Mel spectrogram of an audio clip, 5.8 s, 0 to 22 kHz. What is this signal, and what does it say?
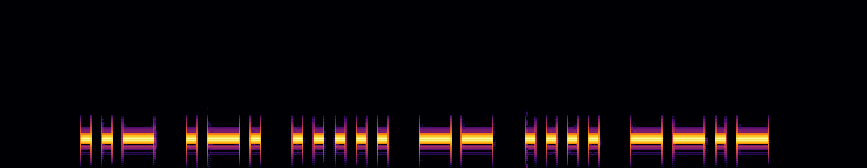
Morse code, heard as a keyed tone, about 17 wpm, 700 Hz. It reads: UR5MHQ
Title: DXCC-100 Call Signs - 6 Characters - Repeated 3x - 17wpm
